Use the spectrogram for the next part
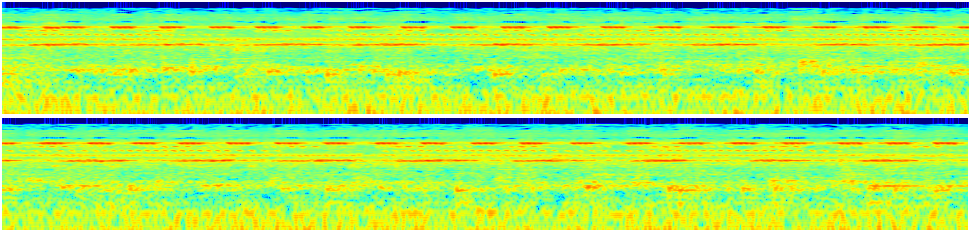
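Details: Cricket chorus meant for driving off rats, lulling listeners to sleep and tutoring cage birds: rapid, evenly pulsed high chirps, about four per second, layered over a continuous shrill trill.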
